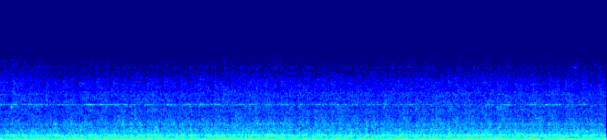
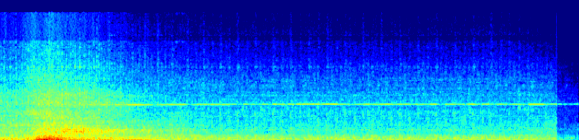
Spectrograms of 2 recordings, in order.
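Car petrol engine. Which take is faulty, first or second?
second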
